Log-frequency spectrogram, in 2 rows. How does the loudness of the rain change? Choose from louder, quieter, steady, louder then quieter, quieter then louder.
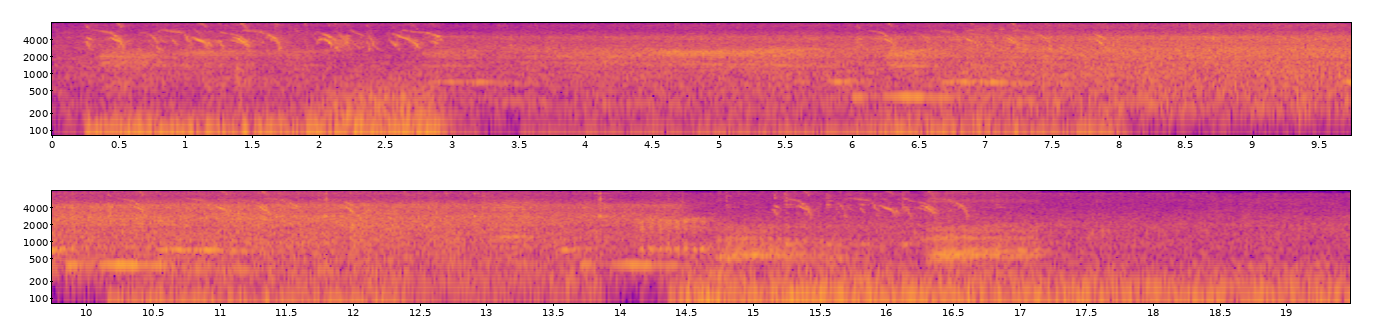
louder then quieter.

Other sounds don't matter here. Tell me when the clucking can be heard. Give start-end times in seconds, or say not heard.
0.2-3.0, 6.0-8.1, 10.2-12.3, 15.1-16.8.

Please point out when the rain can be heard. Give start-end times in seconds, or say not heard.
0.0-19.4.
